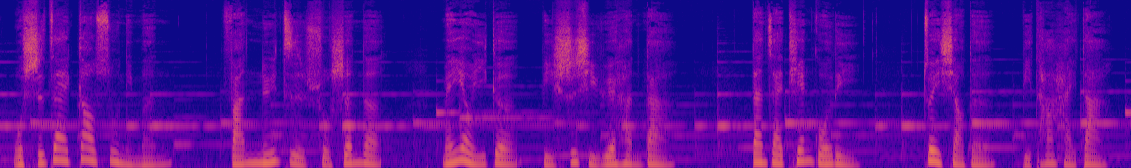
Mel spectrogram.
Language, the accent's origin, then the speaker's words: Chinese; Kaohsiung, Taiwan; moved away; 意外带回我的家乡高雄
